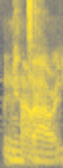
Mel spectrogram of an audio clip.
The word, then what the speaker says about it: Minthara: Is it Minthra? Is that how you say it? – Mm, Minthara.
